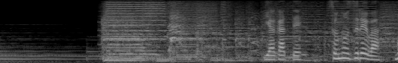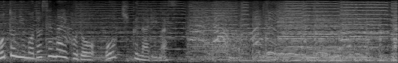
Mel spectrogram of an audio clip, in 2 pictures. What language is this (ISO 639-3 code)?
jpn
